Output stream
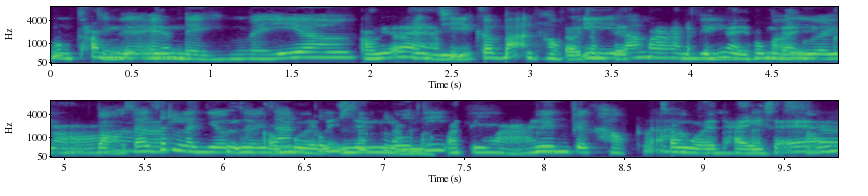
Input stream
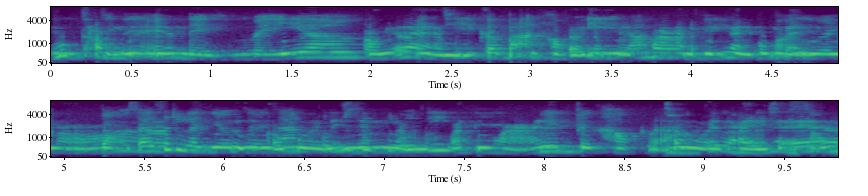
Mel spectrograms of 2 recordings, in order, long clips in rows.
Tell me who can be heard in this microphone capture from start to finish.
both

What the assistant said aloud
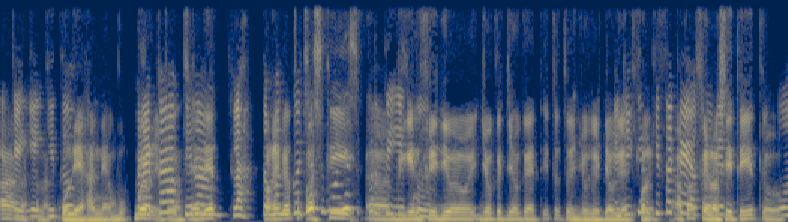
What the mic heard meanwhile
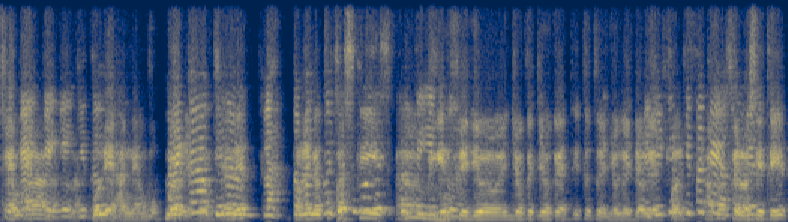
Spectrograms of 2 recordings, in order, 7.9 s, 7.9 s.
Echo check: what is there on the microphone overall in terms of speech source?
both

